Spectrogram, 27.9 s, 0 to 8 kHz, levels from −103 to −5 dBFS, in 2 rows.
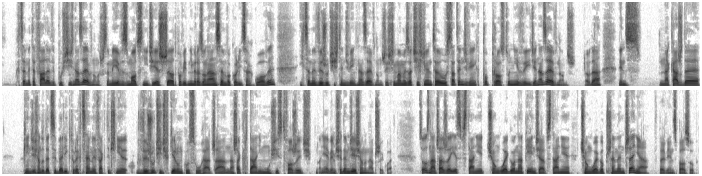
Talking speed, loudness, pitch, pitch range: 155 wpm, -26 LUFS, 120 Hz, 110-130 Hz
